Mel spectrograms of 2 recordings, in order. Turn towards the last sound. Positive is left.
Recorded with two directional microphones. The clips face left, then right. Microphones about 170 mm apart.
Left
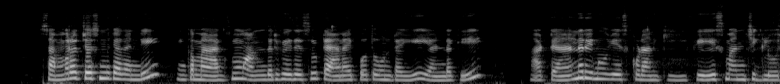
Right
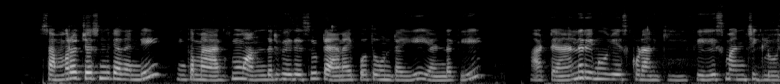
turn(degrees=25)  # may be behind; listen again after turning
